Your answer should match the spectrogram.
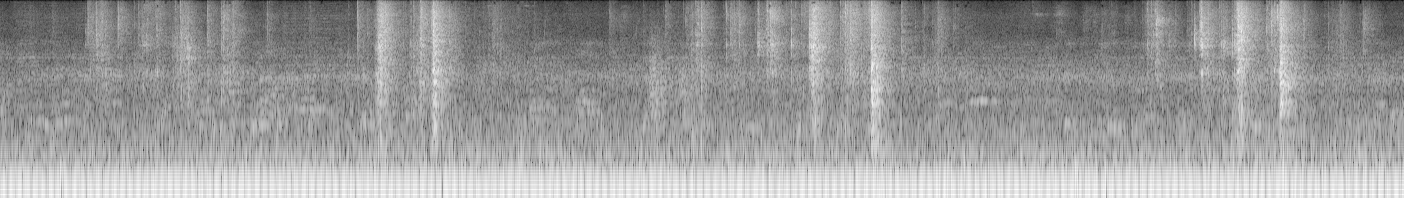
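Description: Trading cards handled and flicked through by hand, giving sharp snaps in small clusters of two or three, about four, eight and twelve seconds in, over a steady low hum.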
